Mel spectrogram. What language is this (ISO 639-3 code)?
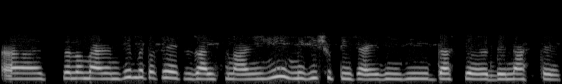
doi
